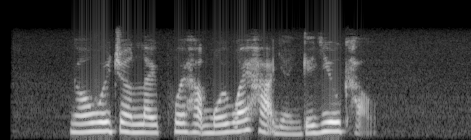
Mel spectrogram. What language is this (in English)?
Cantonese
